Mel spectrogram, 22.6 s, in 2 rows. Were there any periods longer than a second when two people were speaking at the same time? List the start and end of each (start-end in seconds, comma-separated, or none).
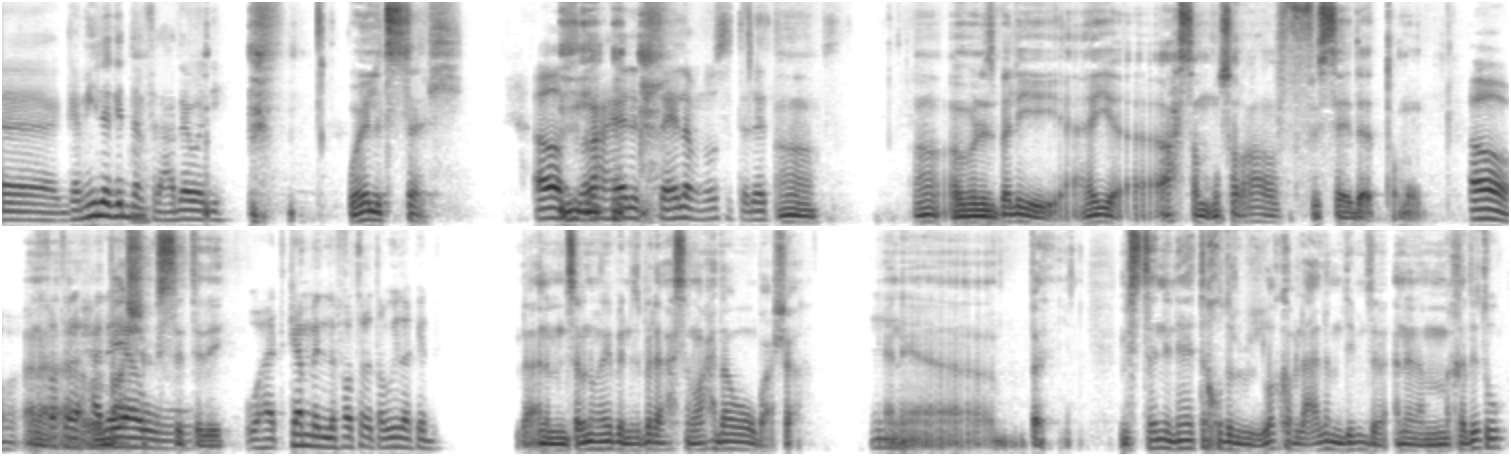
11.5-12.7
